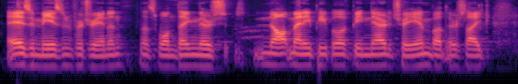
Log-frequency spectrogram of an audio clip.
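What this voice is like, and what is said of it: Northern Irish Belfast accent. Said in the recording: “people just love that accent ... I'm from Belfast in Northern Ireland”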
